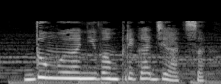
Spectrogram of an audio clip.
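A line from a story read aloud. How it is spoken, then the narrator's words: Sighing. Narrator (Russian): вздохнул Майкл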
